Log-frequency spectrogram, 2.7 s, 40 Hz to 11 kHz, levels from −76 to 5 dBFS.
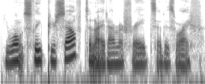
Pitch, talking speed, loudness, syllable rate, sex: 175 Hz, 240 wpm, -19 LUFS, 4.9 syllables/s, female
